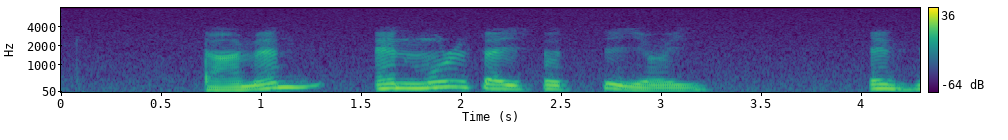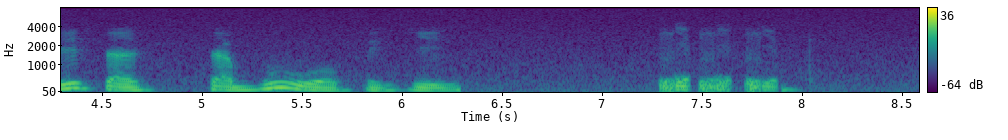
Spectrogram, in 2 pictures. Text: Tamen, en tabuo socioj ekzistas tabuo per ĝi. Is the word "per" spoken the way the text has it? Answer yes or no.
no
